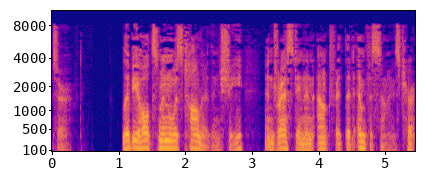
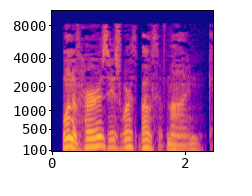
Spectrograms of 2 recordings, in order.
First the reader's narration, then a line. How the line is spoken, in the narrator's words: Kathy noted, managing not to sigh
